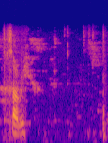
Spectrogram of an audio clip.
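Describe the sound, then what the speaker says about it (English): A few quick computer keyboard keystrokes while typing text into a Scratch platformer game project, faint and brief, with a short burst of speech at the start and a louder click near the end. "what am I typing?"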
